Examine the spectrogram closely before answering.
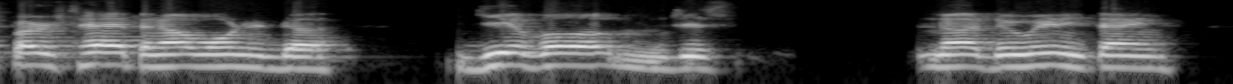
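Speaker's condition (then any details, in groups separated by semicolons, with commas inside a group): Traumatic brain injury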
